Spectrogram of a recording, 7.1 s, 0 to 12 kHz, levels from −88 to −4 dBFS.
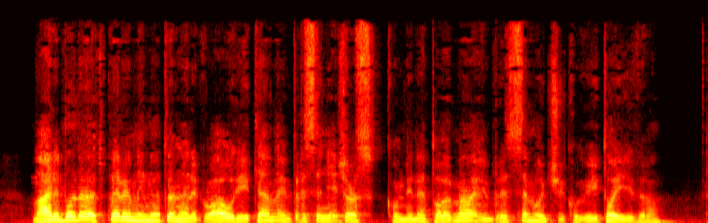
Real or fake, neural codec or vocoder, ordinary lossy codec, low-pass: fake; codec, 24 kHz, 0.9 kbps, WavTokenizer, medium music audio release; AAC, 32 kbps; 10.8 kHz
